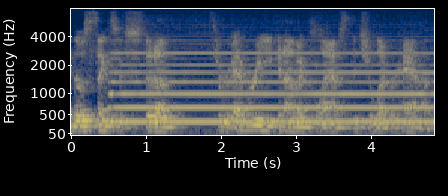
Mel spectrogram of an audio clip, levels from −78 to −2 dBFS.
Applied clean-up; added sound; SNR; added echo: none; Wind instrument, woodwind instrument; -1 dB; reverberation time 0.6 s.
